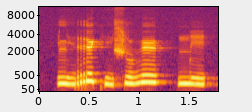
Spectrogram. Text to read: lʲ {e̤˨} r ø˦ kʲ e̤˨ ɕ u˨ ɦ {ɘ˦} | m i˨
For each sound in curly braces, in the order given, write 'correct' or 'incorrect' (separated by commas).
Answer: correct, incorrect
